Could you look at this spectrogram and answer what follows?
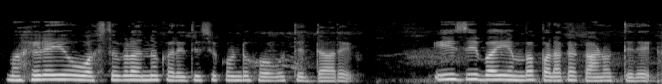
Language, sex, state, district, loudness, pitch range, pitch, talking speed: Kannada, female, Karnataka, Bangalore, -16 LUFS, 180-210 Hz, 195 Hz, 80 wpm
